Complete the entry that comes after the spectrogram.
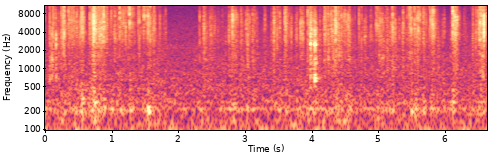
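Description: Fingertips with long nails press and rub across a pile of solid, dark, glossy glass marbles resting on a fuzzy cloth, making the marbles click together. The clip is a steady stream of bright, crisp clicks and rattles with a brief quieter pause near the two-second mark, then continues in uneven bursts.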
